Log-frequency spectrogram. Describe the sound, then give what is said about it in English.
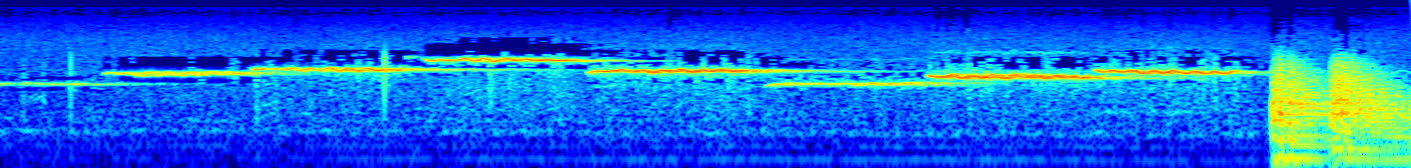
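A solo whistled theme melody for a radio program, clear, steady notes held long and stepping up and down in pitch, ending in a brief loud burst of fuller sound. “the Whistler theme by the real Whistler will sound like this.”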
